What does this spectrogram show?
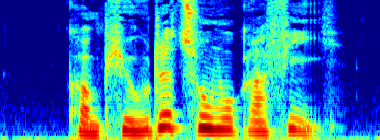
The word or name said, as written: computertomografi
